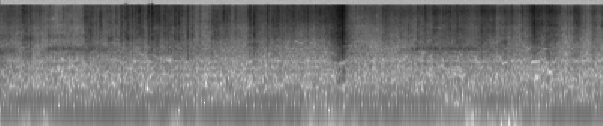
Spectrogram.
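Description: Dry shed snake skin crinkling and tearing faintly as fingers pull it apart, with one sharp crackle about two seconds in.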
